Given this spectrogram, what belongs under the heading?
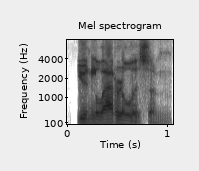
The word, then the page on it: unilateralism: American English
